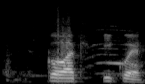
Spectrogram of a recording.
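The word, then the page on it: coatlicue: Nahuatl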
